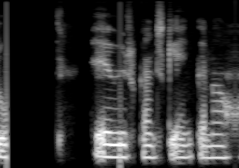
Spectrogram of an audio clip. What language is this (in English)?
Icelandic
